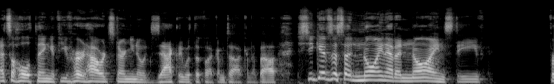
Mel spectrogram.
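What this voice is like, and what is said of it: Usual voice. Nothing is said of it.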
